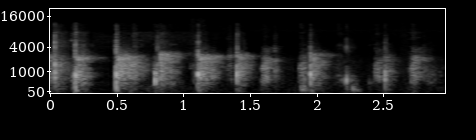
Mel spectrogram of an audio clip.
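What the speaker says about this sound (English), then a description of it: "if you could briefly unmute your microphones and give Saurabh a nice round of applause" Applause from attendees of an online PhD defense clapping over unmuted video call microphones, coming through as about ten choppy, separate bursts with brief silent gaps between them.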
